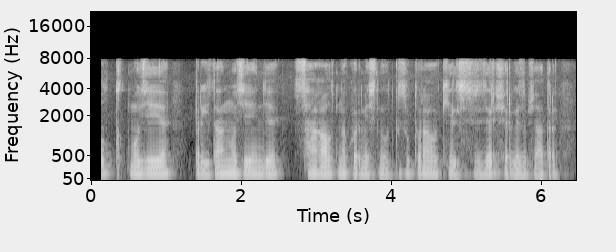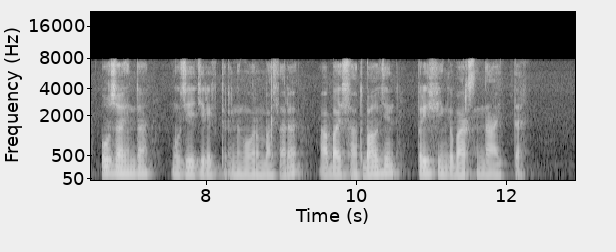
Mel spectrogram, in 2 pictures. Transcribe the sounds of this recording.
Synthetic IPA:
ɑlˠt̪ːə̥qmuzʲe̞jɪ | b̥rit̪ɑnmuzʲe̞jɪnd̪e̞sɑʁɑlˠt̪ənɑkʲʰɵɾme̞sɪnwɵt̪kʲɪzut̪ʰuɾɑlˠəkʲʰe̞lɪssɪzd̪e̞ɾʒʏɾɡʲɪzɪpʒɑt̪ə̰ɾ | b̥ʊlˠʒɑjənd̪ɑ | muzʲe̞jd̪ijɾʲe̞kt̪o̞ɾɪnɪŋwo̞ɾənbɑsɑɾə | ɑbɑjsɑt̪bɑlˠd̪ijn | b̥rʲifiŋɡʲɪbɑɾəsənd̪ɑɑjt̪ːə

